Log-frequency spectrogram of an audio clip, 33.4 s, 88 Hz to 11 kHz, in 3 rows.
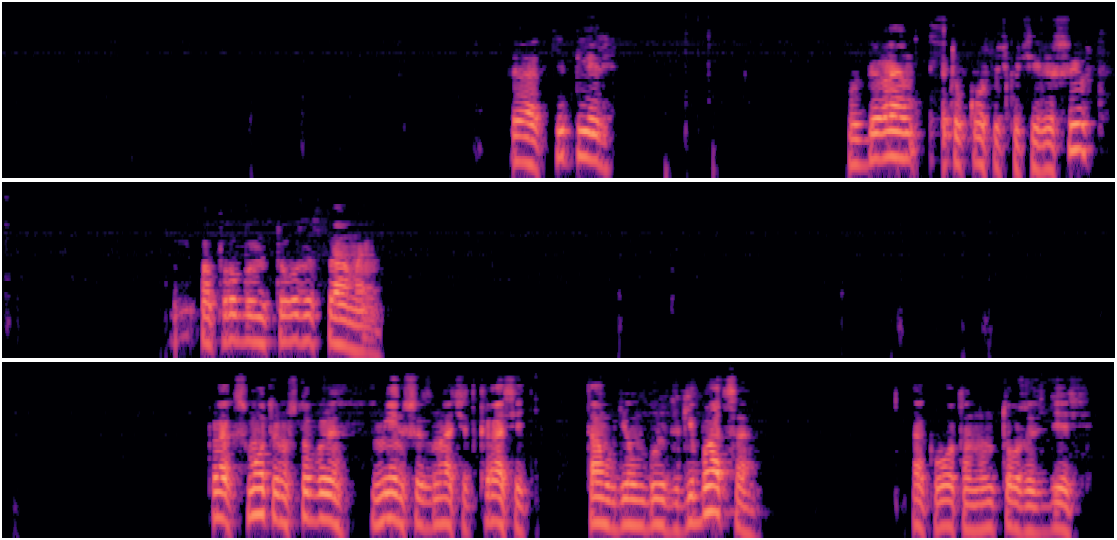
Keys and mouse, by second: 3.1-4.7 middle drag, 10.6 middle click, 12.8-19.5 drag, 20.2 middle click, 22.5-27.7 drag, 28.3-31.3 middle drag, 32.7-33.3 drag.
